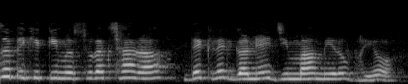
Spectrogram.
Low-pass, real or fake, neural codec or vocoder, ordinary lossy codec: 7.2 kHz; fake; codec, 24 kHz, 0.9 kbps, WavTokenizer, medium speech release version 2; none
